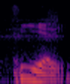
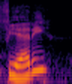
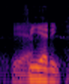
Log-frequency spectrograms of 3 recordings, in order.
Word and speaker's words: Fieri: Guy Fieri. – Isn't it Fieri? – Fieri. – Yes. – But you got me all riled up. – Said it wrong. – You said it wrong, dude.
